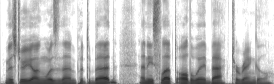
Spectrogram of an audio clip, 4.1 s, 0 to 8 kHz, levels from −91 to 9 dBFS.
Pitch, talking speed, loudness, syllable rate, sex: 120 Hz, 235 wpm, -16 LUFS, 4.7 syllables/s, male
